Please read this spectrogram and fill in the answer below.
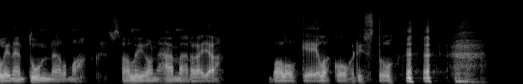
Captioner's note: laughs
